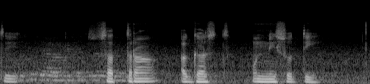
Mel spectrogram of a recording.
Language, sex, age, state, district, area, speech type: Punjabi, male, 18-30, Punjab, Bathinda, urban, spontaneous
